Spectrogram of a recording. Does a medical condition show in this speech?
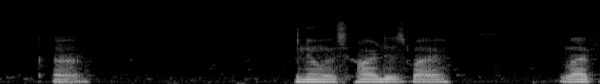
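Yes: cerebral palsy; speaks relatively well.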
